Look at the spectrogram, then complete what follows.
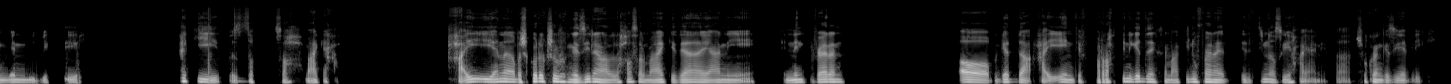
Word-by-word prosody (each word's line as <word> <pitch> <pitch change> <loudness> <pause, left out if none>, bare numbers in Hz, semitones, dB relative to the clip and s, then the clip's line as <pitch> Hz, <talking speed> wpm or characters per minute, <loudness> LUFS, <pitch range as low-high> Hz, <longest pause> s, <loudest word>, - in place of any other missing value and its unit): مِنّي 105 +1 0
بكتير. - - -6 0.9
أكيد 125 -9 +1
بالضبط، 70 - -6
صح، - - -7
معاكِ - - -1
حق. - - -9 1.1
حقيقي 120 +3 +3
أنا 125 0 +4
باشكرِك 130 +4 +4
شكرًا 130 -3 +5
جزيلًا 115 +2 +3
على 105 -3 +4
اللي 100 +1 -1
حصل 120 -1 -2
معاكِ 105 +1 0
ده، 105 +1 +2
يعني 100 0 -1 0.3
إن 95 - +3
أنتِ 110 -2 -1
فعلًا 115 +1 +3 1.2
آه، 105 -3 +6
بجد 115 +1 -1
ع 100 - +2
حقيقي 95 +5 -1
أنتِ 105 -2 -1 0.2
فرحتيني 120 +4 0
جدًا 130 -1 +2
إنِك 110 - -2
سمعتيني، 100 +4 -3
و - - +3
فعلًا 110 -3 +2
إديتيني 110 +3 -4
نصيحة 105 +1 -3
يعني، - - -12
فشكرًا 65 - -4
جزيلًا 100 -1 -3
ليكِ. - - -17
110 Hz, 155 wpm, -23 LUFS, 100-120 Hz, 1.2 s, آه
